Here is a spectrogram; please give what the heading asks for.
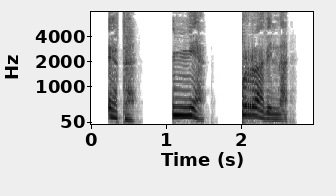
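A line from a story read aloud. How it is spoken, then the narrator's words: Through teeth, stressing each word. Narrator (Russian): Цедила она сквозь зубы, будто делая ударение на каждом слове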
